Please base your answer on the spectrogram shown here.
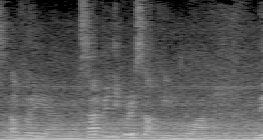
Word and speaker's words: Havaianas: masasabi ko kagayan t saka guys ung tarang pronunciation pala ng habayanas habayanas sabi ni Chris Aquino hindi ang galing saakin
